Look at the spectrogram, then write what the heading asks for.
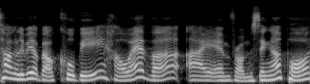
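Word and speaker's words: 口碑: Okay, and the word, if some of you may be able to recognize, the word is pronounced as Kobe, which stands for word of mouth.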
